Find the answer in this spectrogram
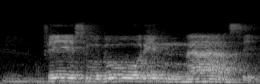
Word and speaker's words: fi sudurin: Fi sudurin nasi ya. Fi sudurin nasi ya. Ada huruf jar fi maka dibacanya suduri enggak fi suduron atau sudurun ya, tapi fi sudurin nas.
